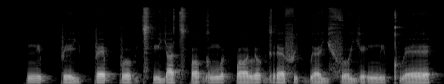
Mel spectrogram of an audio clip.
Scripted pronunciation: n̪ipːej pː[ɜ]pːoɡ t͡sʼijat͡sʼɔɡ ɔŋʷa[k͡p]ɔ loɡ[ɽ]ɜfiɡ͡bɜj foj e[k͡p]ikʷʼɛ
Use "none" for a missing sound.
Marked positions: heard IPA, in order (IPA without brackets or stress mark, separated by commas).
ɛ, k͡p, r, ŋ͡m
